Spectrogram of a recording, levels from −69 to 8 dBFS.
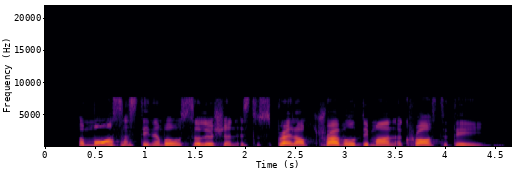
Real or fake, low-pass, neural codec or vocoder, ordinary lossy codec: real; none; none; none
